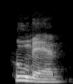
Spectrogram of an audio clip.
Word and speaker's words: Who-Man: you have really ultimately Who-Man, however you say his name. Who-Man. It's literally WHO-man. So it's He-Man, but Who-Man.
